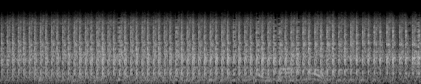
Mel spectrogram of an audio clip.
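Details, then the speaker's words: Wrecked Chevrolet Impala, jump-started: sharp, fast ticking of about three taps a second rides on top of the idle. An engine tap at idle. "this car actually runs but has a tap on a motor something"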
